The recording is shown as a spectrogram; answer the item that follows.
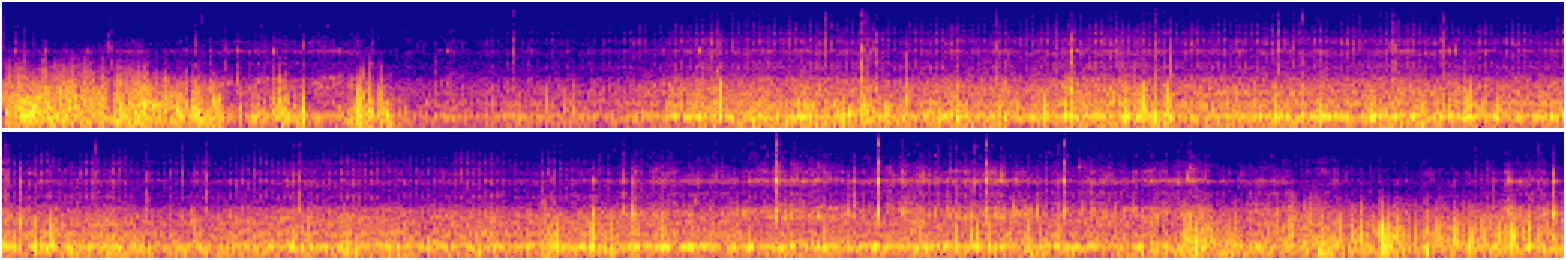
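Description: Riding noise picked up by a bicycle-mounted camera while cycling along a city street: wind on the microphone, tyre noise and small rattling clicks. A steady hum sets in about three seconds in and carries on to the end.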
